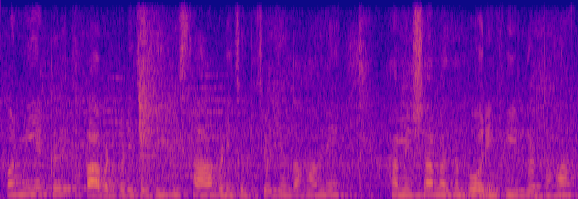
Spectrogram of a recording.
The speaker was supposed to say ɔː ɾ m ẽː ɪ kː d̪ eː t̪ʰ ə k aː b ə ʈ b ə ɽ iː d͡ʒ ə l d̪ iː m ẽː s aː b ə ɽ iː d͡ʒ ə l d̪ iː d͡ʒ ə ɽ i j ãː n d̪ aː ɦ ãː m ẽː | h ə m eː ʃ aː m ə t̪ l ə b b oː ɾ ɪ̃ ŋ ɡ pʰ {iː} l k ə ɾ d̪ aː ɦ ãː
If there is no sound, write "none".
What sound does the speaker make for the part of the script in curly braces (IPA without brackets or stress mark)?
iː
